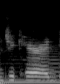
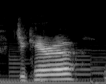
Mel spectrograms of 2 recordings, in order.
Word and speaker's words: Juakerra: So if you can find me on Instagram at Juakerra Davis, and because people often ask me, how do you spell your name? Davis, really easy. D-A-V-I-S. Juakerra, and spell it slow. J-U-A-K-E-R-R-A.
